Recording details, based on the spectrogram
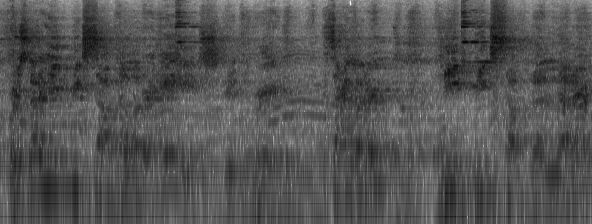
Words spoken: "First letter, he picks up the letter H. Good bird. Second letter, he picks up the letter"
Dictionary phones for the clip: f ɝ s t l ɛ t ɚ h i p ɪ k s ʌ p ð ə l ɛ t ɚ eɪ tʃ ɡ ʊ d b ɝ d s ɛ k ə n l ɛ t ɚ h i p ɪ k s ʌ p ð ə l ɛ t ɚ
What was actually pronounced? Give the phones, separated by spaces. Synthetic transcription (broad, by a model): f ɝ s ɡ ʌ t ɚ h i p ɪ k s ʌ p ð ə l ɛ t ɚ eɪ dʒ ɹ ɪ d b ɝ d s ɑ ə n l ɛ t ɚ h i p ɪ k s ʌ p ð ə l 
